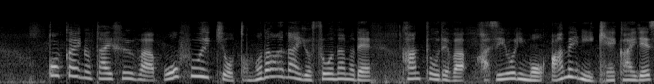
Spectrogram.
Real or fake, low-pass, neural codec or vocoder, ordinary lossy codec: fake; none; codec, 16 kHz, 0.8 kbps, ZipCodec; none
